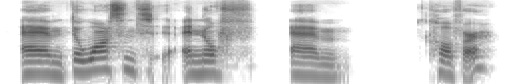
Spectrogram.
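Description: The speaker is a woman. She has a west of Ireland accent. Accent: west of Ireland Irish. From Ireland, Ballina, County Mayo. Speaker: podcast co-host. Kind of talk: casual chat.

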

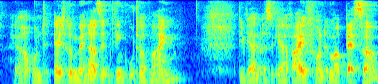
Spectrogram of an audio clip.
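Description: Somewhat breathy and very deep and low in pitch, a man talks at a fairly quick pace with audible room echo. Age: 40s. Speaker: nutrition coach and speaker. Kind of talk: interview.

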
